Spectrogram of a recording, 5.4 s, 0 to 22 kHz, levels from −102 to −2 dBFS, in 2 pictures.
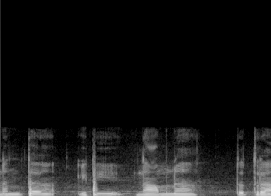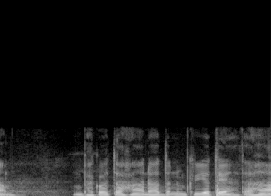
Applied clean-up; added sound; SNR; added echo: none; none; none; none.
